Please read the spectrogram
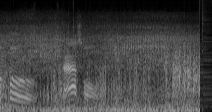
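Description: Loud, steady wind rumble on the microphone. A person's voice calls out twice over it, each call falling in pitch.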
